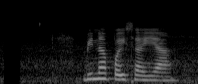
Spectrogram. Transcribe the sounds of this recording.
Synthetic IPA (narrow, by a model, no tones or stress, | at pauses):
binapʌjsaja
